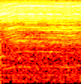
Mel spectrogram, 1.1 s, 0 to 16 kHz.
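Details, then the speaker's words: 68-year-old man with disc protrusion and bone spur pinching the nerve below a prior lumbar fusion, right-sided leg pain, during Lumbar Endo Spine Surgery (LESS): brief steady high-pitched hiss and whir of the endoscopic drill near the nerve. "This is how you control the drill. It's like a pencil."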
